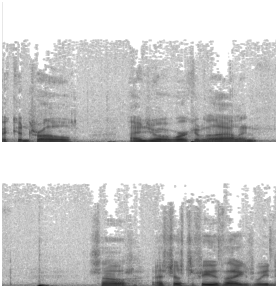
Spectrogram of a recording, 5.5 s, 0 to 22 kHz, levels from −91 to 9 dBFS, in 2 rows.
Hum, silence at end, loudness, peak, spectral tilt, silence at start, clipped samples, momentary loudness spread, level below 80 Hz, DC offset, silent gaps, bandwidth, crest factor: none; 0 s; -15 LUFS; 0 dBFS; -7 dB/octave; 0 s; under 0.1%; 10 LU; -26 dBFS; under 0.1%; none; 14 kHz; 14 dB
